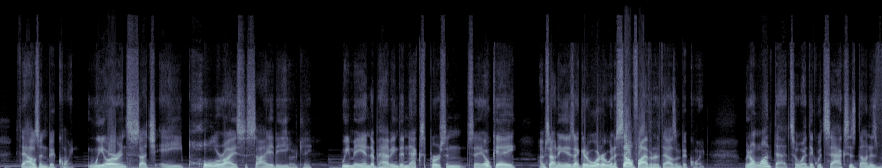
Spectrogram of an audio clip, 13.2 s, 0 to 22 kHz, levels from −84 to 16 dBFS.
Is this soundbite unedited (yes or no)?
no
